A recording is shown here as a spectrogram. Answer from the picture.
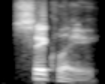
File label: "sickly", American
